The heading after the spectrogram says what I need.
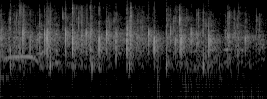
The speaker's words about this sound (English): All right, come on, that's worth an applause for God.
